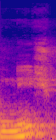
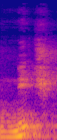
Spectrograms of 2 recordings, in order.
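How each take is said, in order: First: The word is said with a non-American pronunciation. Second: The word is said with an American pronunciation.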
